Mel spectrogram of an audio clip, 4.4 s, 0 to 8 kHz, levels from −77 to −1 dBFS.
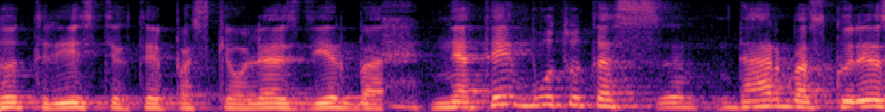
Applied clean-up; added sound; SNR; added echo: none; none; none; none.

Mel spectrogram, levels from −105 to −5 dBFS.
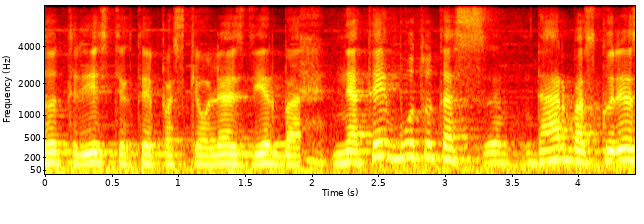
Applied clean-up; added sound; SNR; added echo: none; Bell / Train; 14 dB; none.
